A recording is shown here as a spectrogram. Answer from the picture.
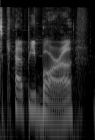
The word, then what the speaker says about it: capybara: We had somebody text in saying it's called capybara, but we verified the pronunciation. And it is capybara, just like the song says.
